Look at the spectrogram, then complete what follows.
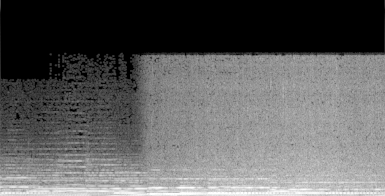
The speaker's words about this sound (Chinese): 下雨了，雨点又密又急，打在奥利弗身上，宛如打在大地上，没有一点声息。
